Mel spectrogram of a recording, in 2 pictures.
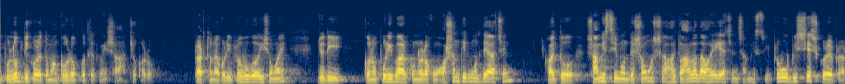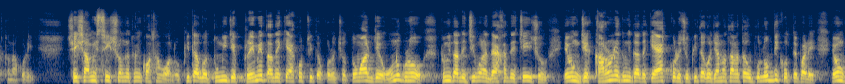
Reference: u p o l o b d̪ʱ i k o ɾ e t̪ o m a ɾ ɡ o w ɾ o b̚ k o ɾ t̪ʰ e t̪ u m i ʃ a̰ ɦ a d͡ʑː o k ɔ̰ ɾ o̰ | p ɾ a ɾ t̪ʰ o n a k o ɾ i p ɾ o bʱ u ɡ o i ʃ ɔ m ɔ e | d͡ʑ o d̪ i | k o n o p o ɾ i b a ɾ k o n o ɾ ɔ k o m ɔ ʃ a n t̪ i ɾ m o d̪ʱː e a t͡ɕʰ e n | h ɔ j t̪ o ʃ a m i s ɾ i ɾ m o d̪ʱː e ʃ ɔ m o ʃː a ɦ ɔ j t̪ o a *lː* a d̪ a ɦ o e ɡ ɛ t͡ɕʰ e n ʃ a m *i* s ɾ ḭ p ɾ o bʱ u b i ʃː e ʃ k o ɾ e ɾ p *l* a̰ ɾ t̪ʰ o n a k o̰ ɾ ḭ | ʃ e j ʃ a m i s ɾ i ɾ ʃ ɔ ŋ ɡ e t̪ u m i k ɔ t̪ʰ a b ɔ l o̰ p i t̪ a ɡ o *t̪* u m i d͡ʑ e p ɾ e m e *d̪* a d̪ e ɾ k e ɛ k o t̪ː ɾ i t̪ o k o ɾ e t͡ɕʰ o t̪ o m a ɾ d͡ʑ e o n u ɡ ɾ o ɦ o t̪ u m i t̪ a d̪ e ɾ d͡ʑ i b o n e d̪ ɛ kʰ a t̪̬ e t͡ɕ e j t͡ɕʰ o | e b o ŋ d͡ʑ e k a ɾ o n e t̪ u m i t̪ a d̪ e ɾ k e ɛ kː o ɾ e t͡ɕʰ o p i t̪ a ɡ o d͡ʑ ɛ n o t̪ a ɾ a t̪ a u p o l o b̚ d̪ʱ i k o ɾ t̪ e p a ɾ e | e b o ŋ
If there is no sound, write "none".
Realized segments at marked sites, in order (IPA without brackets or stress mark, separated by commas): l, i, ɾ, t̪, t̪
